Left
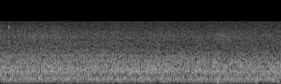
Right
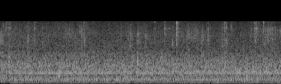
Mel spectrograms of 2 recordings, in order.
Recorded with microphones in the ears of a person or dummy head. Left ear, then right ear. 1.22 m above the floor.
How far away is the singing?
I don't hear singing.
